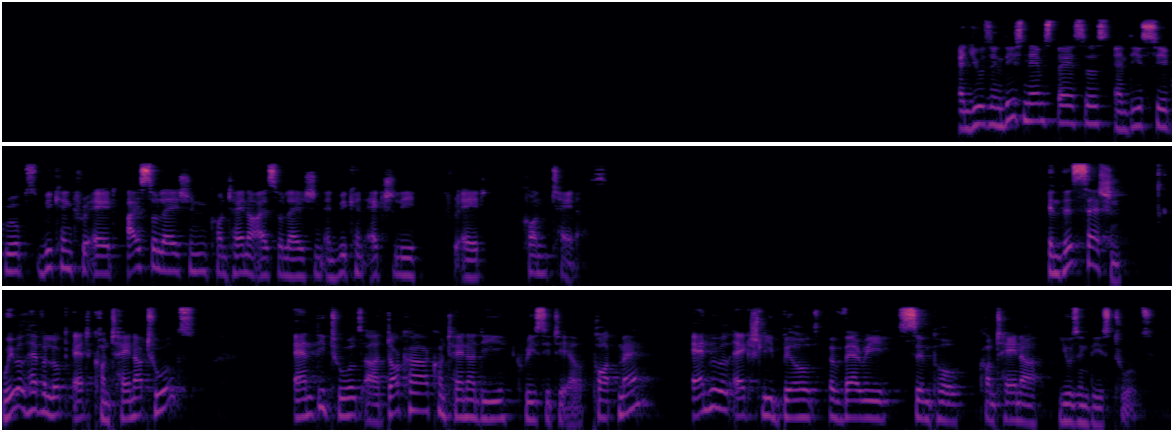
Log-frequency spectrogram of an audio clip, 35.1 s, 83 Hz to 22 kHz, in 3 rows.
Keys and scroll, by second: 0.0-7.9 typing, 0.9 Escape, 8.7 super+1, 9.1 space, 25.7 super+3, 26.9 super+7, 29.1 super+1, 29.4 super+1.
